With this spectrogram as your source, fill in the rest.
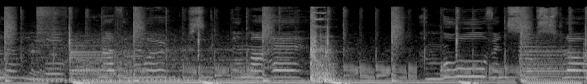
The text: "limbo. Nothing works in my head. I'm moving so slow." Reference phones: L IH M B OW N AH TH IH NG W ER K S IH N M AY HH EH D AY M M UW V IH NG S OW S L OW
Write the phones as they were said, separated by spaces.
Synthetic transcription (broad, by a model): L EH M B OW N AH TH IH NG W ER S IH N M AY HH EH D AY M M UW V IH NG S OW S L OW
